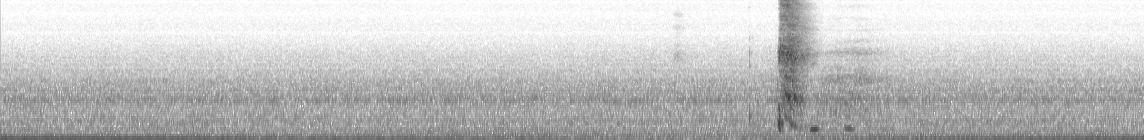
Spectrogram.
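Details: An adult with asthma and seasonal allergies in a southern spring gives a single sharp, explosive allergic sneeze over a steady low hum from a loud air conditioner, amid coughing fits and watering eyes.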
